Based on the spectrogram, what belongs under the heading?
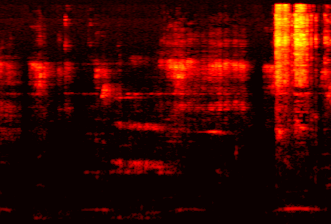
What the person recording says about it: ঝনঝন শব্দটা কিন্তু খুবই ভালো লাগে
